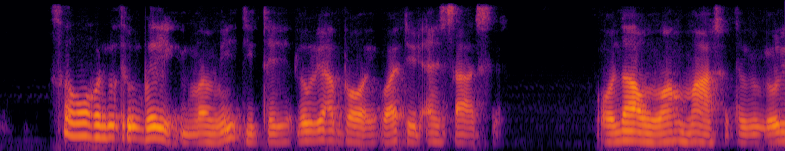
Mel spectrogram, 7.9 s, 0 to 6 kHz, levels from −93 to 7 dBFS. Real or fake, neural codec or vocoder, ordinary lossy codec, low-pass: fake; codec, 16 kHz in and 24 kHz out, 0.8 kbps, FocalCodec, streaming, 65536 codes; none; 5.4 kHz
